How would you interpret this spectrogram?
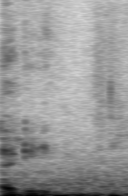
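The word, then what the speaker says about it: Ege: Eggy, E-G-E, I guess that's pronounced Eggy.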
